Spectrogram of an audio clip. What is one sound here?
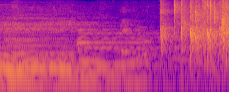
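A piano plays sustained chords.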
